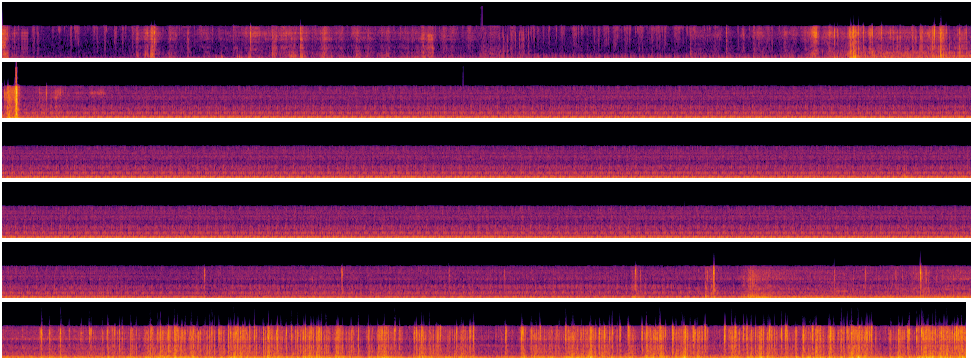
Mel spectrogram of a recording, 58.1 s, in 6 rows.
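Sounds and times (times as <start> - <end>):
motorcycle engine starting and idling: 0.0 - 58.0.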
